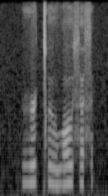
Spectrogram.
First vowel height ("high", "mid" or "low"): mid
